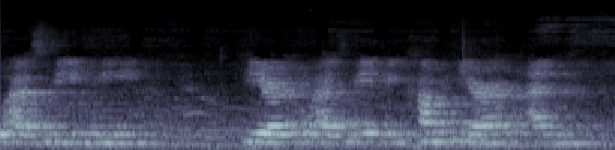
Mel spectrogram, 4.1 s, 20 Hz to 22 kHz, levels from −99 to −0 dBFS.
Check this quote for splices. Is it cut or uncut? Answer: uncut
